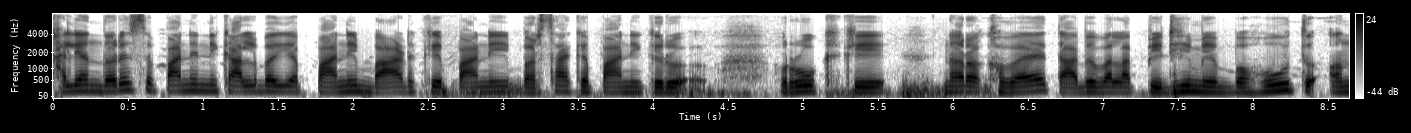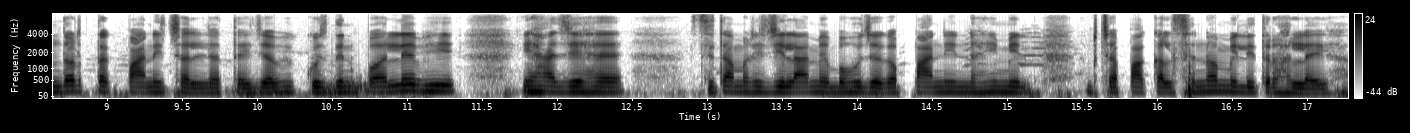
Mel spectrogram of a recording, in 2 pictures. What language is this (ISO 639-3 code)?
mai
